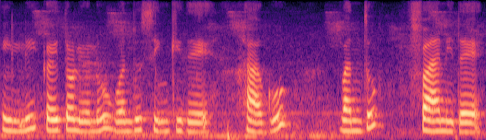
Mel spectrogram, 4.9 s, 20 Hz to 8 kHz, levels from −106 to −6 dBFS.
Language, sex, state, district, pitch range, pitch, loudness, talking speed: Kannada, female, Karnataka, Bangalore, 210-235 Hz, 225 Hz, -19 LUFS, 125 wpm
